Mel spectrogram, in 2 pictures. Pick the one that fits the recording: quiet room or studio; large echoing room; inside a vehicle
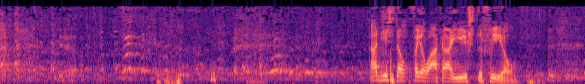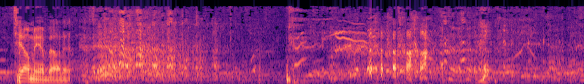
large echoing room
